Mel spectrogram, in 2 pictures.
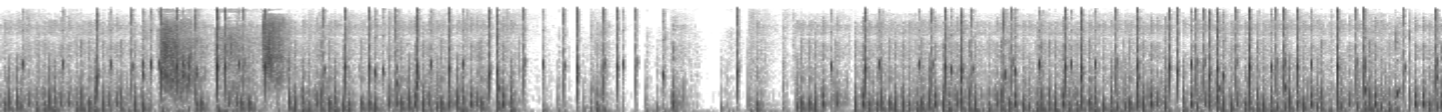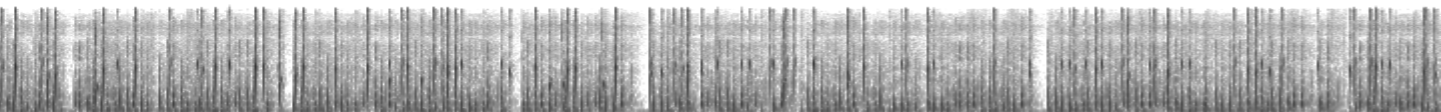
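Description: Stone and earth blocks crunch rapidly as they are dug out.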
